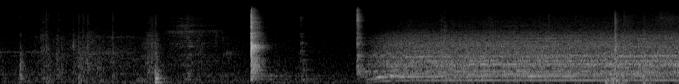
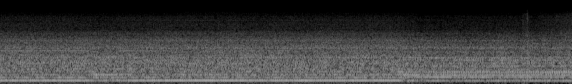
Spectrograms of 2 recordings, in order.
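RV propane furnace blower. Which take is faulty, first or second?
second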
